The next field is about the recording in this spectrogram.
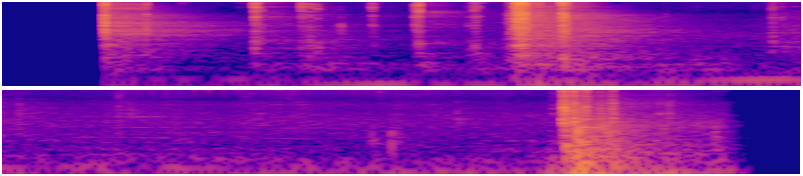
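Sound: doors opening and closing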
